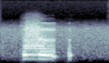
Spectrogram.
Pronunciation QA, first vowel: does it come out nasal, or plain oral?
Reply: oral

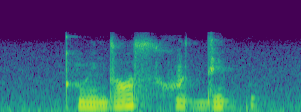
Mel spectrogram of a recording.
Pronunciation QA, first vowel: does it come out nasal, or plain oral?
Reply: nasal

